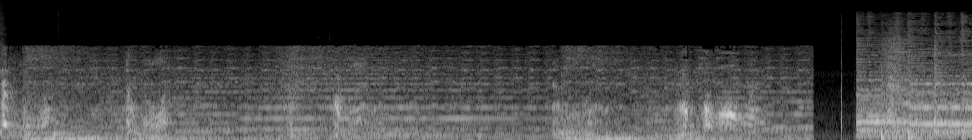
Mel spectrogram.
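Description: A dog video plays with a dog yipping, whimpering and barking in short bursts over steady background sound and talk-like voices, ending with a brief cut to silence and then a louder, brighter noise.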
